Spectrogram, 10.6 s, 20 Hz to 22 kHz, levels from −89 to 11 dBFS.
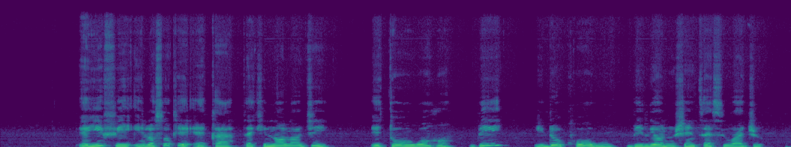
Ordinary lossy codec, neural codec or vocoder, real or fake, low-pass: none; none; real; 19.8 kHz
